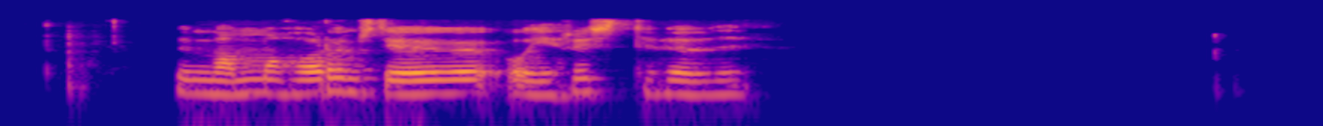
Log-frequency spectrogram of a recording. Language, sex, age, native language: Icelandic, female, 30-39, Icelandic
